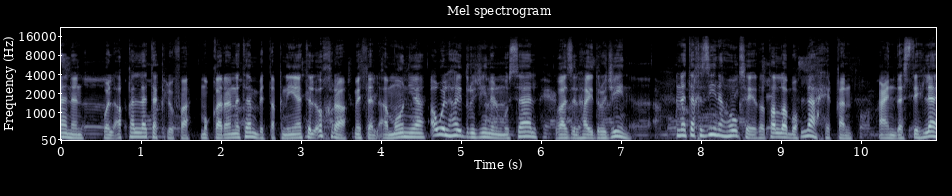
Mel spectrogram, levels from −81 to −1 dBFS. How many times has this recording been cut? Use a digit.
7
